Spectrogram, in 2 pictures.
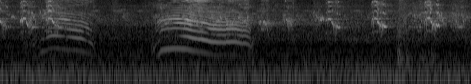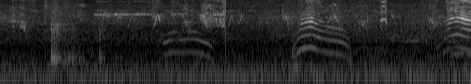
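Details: Monastery cat meowing repeatedly: a string of short, bowed meows spaced a few seconds apart, some higher and thinner, over a constant low-pitched background hum.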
